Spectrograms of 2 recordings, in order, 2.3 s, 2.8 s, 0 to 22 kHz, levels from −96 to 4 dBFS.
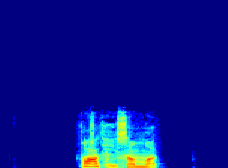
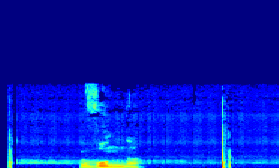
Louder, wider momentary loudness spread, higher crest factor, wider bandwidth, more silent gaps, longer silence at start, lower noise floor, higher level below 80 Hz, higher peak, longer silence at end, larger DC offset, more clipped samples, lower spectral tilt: first, -16 LUFS vs -27 LUFS; second, 9 LU vs 16 LU; second, 18 dB vs 28 dB; second, 7.8 kHz vs 11.5 kHz; neither; first, 0.8 s vs 0.1 s; first, under -90 dBFS vs -60 dBFS; about the same, -62 dBFS vs -60 dBFS; about the same, 0 dBFS vs -2 dBFS; first, 0.75 s vs 0.55 s; neither; neither; about the same, -5.5 dB/octave vs -6.5 dB/octave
